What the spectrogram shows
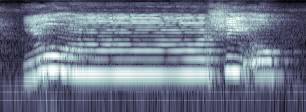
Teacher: Nah, untuk contohnya yang nun mati, ya, contohnya nun sukun yang bertemu dengan huruf ikhfa, contohnya yaitu yunshi'u. Jadi suara nun sukun di sini ketika bertemu dengan salah satu huruf ikhfa yang berupa shin disamarkan. Suara nun sukunnya disamarkan.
